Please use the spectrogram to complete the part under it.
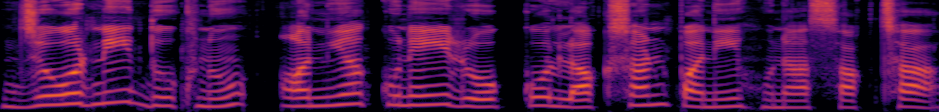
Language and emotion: Nepali, neutral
